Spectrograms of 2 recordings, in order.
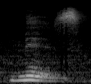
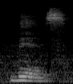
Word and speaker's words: Ms: we pronounce this as Miz Ms sounds like a z at the end Miz a woman can choose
